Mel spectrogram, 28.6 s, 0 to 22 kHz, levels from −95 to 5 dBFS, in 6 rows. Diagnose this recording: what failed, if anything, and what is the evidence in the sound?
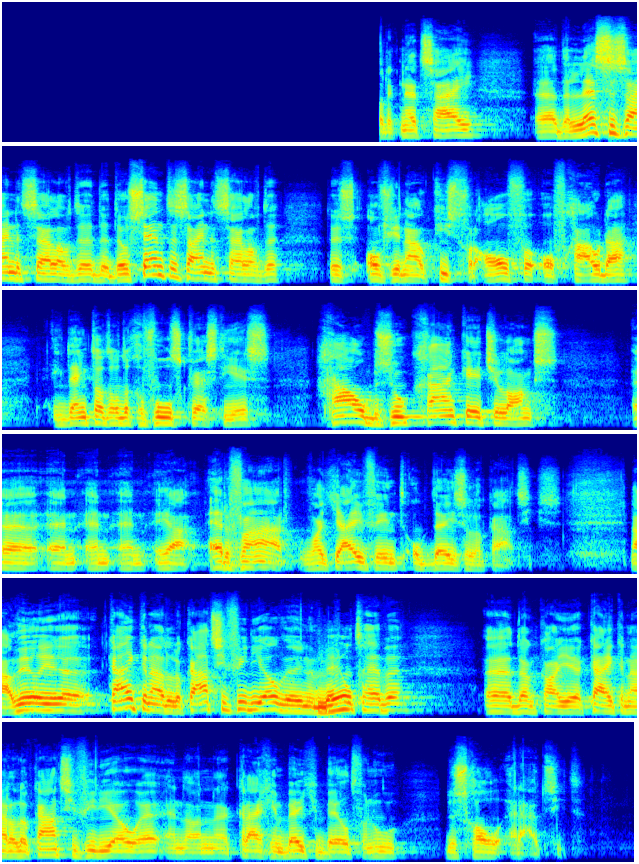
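The recording opens in an audio dropout to silence: from the first sample until 2.83 s there is nothing at all, then sound enters abruptly, already in mid-flow. The gap holds silence with no room tone or noise floor, so on a waveform it is a dead-flat line and on a spectrogram a fully black band before content starts. The likely cause is an input lost upstream, such as a disconnected device, failed link or mute, while the recorder kept writing samples.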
